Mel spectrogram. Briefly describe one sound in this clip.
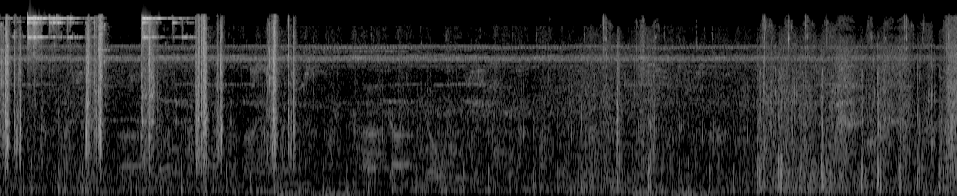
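Boots crunch on dirt and rock as a soldier walks.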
